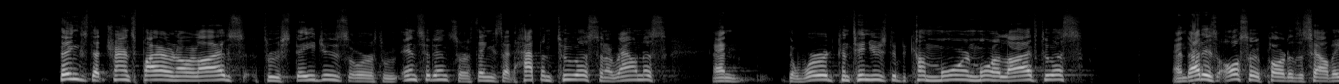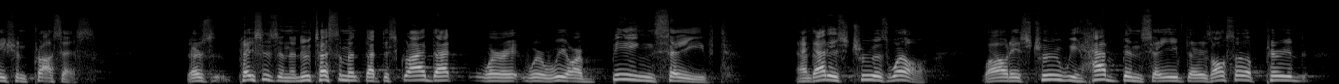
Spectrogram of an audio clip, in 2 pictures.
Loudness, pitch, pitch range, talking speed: -27 LUFS, 190 Hz, 165-210 Hz, 170 wpm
